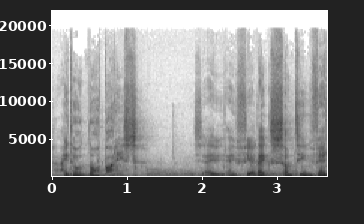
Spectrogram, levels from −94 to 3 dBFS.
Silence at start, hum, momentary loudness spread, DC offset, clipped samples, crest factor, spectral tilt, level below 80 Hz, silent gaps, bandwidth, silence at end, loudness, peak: 0 s; none; 17 LU; under 0.1%; under 0.1%; 20 dB; -5 dB/octave; -44 dBFS; none; over 20 kHz; 0 s; -20 LUFS; 0 dBFS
